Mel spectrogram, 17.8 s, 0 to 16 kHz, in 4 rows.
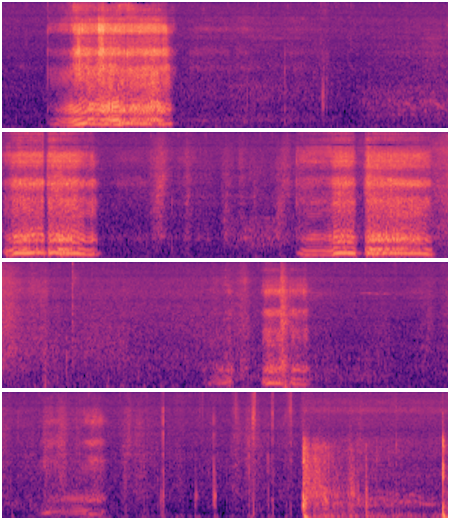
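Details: Sleeping Bulldog snoring: loud, rough snores at about 17 a minute with quiet pauses between breaths.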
